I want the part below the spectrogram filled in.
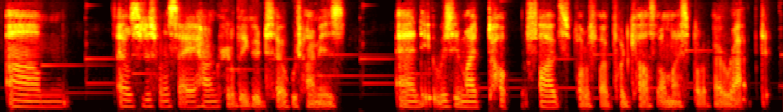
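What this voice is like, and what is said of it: Australian accent. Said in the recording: “I'm ... from Perth, Australia, if you could tell by my accent”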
